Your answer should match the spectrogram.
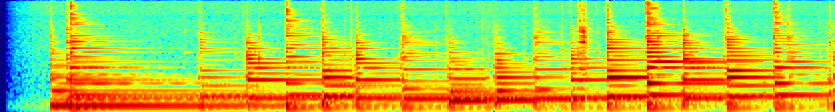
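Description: Background music: acoustic guitar playing a run of plucked notes, coming in about half a second in.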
